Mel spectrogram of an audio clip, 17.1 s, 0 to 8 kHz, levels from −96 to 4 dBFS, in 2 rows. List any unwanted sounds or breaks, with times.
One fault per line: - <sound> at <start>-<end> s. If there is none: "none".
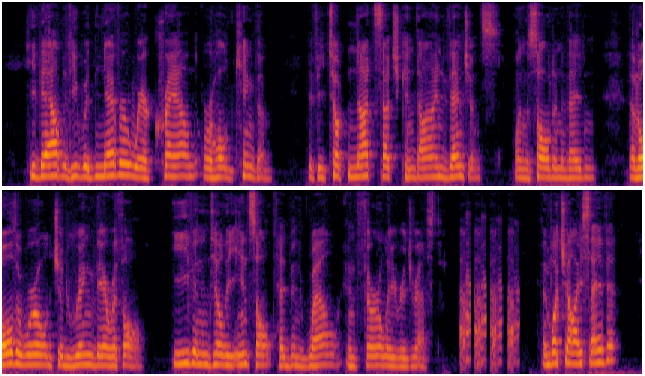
- laugh at 14.6-15.4 s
